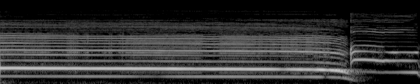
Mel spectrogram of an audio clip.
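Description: A single voice holding one long, high yelled note, which falls in pitch and breaks off about three and a half seconds in, followed by a short second cry near the end.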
